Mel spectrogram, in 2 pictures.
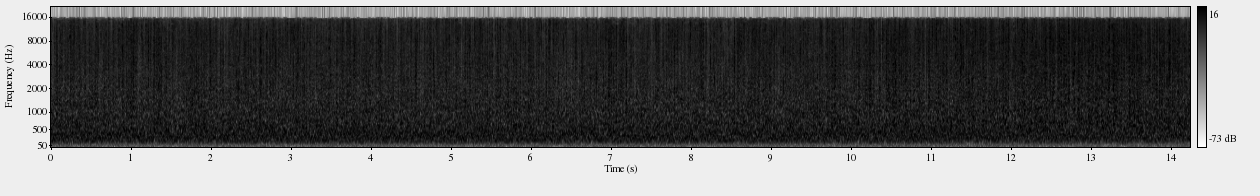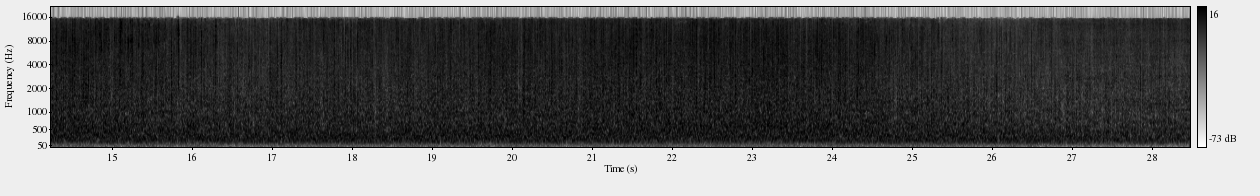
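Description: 1952 Jaguar XK120's 3.4-litre straight-six running hard at racing speed, heard from the cockpit as a loud, dense, steady din mixed with wind rush on the microphone. It eases slightly near the end as the car slows for a corner.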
